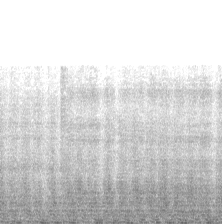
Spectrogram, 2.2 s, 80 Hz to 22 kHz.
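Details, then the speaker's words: 1987 GM one-ton dually truck: starter churns the engine over at an even rhythm with good compression and spark, but it never catches; no fuel suspected, fuel system to be tested next. ">> All right. Ain't got no fuel. >> It seems to have the compression, though."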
